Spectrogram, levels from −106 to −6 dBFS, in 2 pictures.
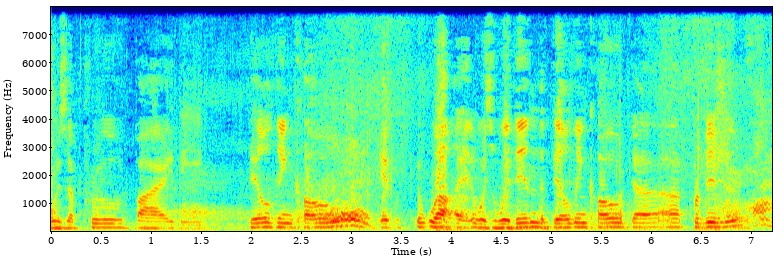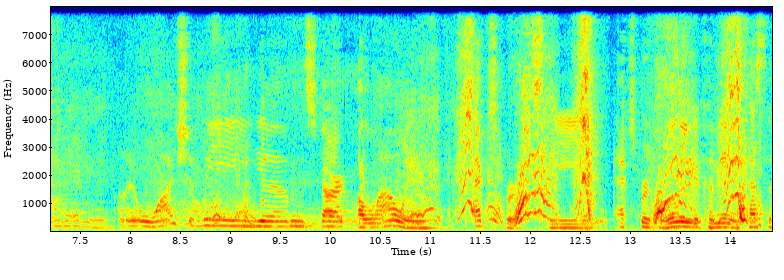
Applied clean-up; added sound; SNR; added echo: none; Zipper (clothing); 3 dB; none.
